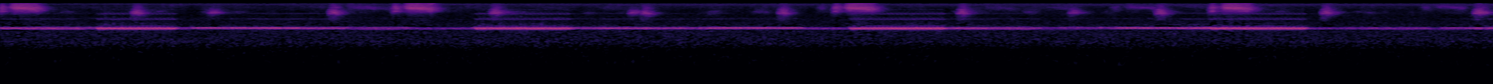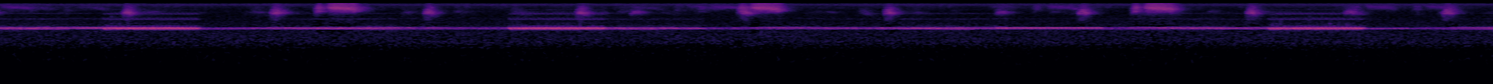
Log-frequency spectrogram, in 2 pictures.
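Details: A warm Bulgarian summer night, crickets chirping in grass, recorded with a surround microphone. A steady shrill trill underlies a dense chorus of crisp, buzzing chirps that pulse repeatedly, around one per second.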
